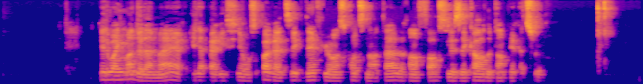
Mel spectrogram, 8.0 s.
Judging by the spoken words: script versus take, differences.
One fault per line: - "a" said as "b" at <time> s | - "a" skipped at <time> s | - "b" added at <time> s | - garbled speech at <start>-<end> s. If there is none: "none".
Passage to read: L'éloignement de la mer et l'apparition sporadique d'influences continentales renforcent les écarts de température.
none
